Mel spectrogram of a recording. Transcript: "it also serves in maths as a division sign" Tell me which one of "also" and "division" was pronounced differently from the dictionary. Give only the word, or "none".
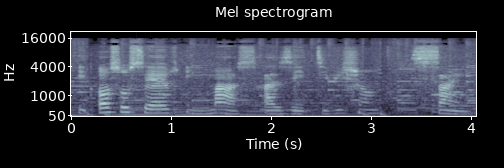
division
